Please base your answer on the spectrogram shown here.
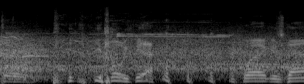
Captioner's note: laughter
